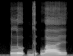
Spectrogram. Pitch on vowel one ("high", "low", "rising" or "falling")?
high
